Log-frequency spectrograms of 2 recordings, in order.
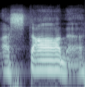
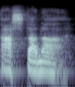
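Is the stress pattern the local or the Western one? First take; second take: Western; local. First: The stress falls where Western speakers usually put it. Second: The stress falls where local speakers put it. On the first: This is how it is said in the West. The speaker calls it wrong. "we in the West go Astana because that's like how we pronounce it" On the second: This is how it is supposed to be said. The speaker calls it right. "it's supposed to be like Astana, like you're supposed to make that where the emphasis is"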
